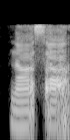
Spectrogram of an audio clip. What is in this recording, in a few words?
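"nh2seh2", Proto-Indo-European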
